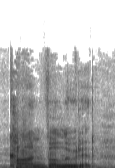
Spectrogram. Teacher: Convoluted also has 4 syllables, and the stress is on the first syllable.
